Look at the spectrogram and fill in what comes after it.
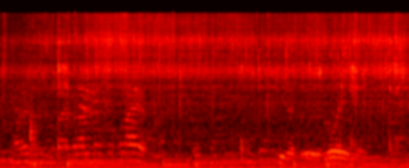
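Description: Food sizzling in hot oil in an aluminium wok over a wood fire, a steady high hiss of frying.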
